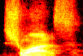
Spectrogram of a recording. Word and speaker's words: Schwazze: go in there you could and let's let's spell it out for them so they uh so it's s-a-s-s-c-h-w-a-z-z-e schwas that's correct and the name schwarz comes from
